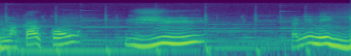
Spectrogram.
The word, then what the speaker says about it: conjugué: Yang kedua adalah verbe conjugué. Conjugué, C-O-N, on. On ke atas, bukan on. Ya. Bukan ke bawah, ke atas, on. J ketemu U, maka conjugué.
